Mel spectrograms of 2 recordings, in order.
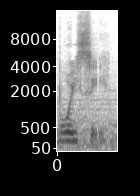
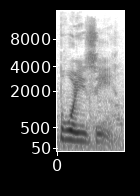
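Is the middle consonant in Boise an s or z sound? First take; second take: s; z. First: The middle consonant is a soft s sound. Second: The middle consonant is a buzzing z sound. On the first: The speaker calls it right. "that is how Boise is pronounced" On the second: The speaker calls it wrong. "It's not Boise"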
